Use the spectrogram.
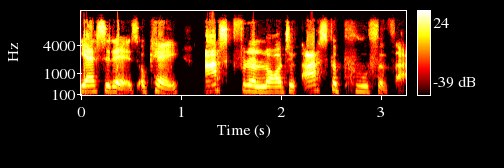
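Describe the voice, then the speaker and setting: Here a woman speaks at a medium pitch in a Welsh accent. The sound is dry and close, with no echo. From South Wales. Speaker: business coach. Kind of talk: interview.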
